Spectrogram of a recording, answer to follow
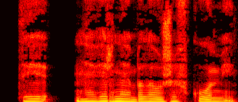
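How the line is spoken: Quiet. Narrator (Russian): тихо сказала Эбби

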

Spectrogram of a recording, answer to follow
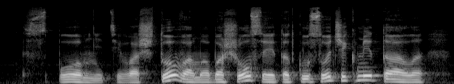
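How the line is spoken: Calm objection. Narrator (Russian): спокойно возразил я

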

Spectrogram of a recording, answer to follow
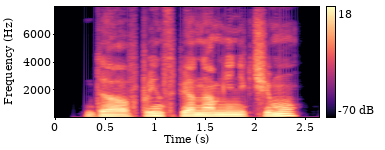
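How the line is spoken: Mumbling. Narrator (Russian): промямлил Риз

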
